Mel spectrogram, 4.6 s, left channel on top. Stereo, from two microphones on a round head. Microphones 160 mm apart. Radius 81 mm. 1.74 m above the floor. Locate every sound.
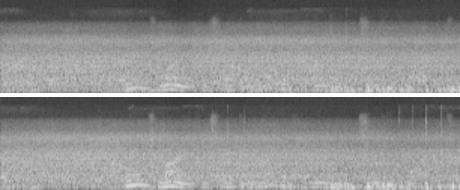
1.2 s a man speaking: 50° right (ahead or behind), 0.5 m; by 4.5 s 25° right (ahead or behind), 2.5 m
